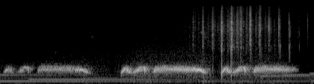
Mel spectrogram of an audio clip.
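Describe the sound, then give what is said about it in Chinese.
A dove coos in a run of soft, rounded phrases broken by short pauses, over a low sustained hum, with rapid rustling, flutter-like bursts joining in toward the end. “鸽子啊，你怎么那么快就飞回来了？”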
